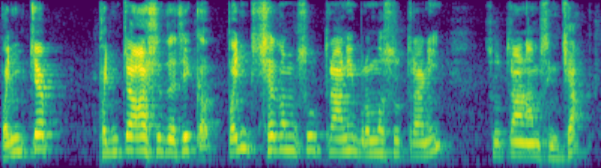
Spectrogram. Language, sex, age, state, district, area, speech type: Sanskrit, male, 60+, Karnataka, Uttara Kannada, rural, spontaneous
